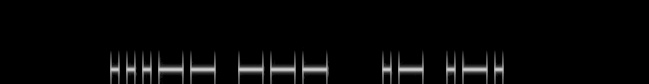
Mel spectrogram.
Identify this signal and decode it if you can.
Morse code, heard as a keyed tone, about 15 wpm, 700 Hz. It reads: 3O AR
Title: Winter Field Day Exchanges Encore 15wpm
